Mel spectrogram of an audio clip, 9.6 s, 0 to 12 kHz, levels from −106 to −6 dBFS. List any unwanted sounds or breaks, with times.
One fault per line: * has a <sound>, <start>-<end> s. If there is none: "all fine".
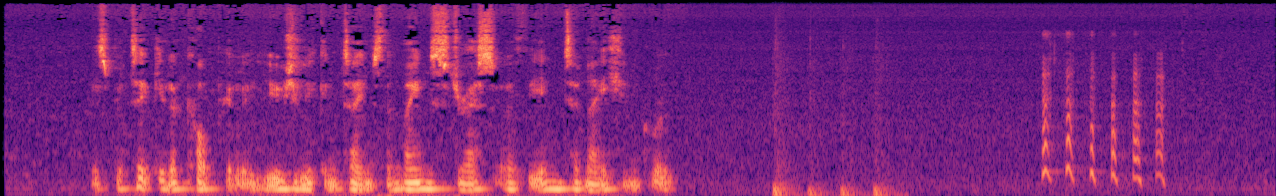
* has a thud, 5.8-6.8 s
* has a laugh, 7.8-8.8 s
